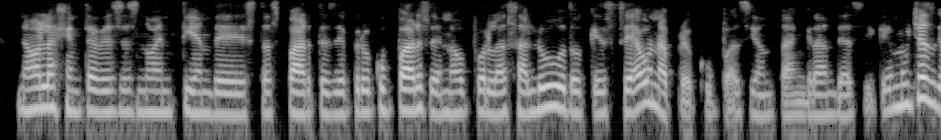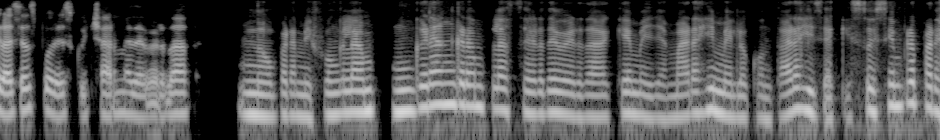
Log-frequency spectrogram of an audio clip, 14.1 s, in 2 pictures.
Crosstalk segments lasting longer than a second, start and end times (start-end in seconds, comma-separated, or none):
none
